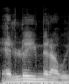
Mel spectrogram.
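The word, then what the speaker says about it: אלוהים: 엘로힘이라고 읽는 거거든요.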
